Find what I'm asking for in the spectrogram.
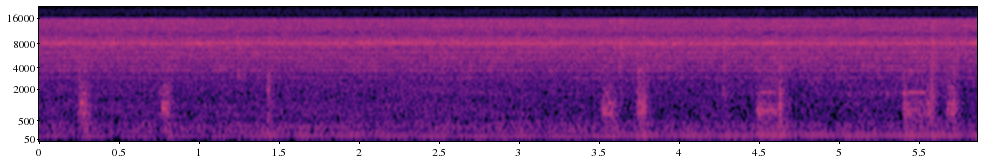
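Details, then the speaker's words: Laptop optical drive trying to read a scratched burned CD: quiet hum broken by short, irregular scratchy clicks every second or so as the drive keeps retrying seeks. "and I perfected nothing's happening if you're trying and trying and trying it sounds like it's trying very hard I mean II but I don't think it's ever going to find anything to read"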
